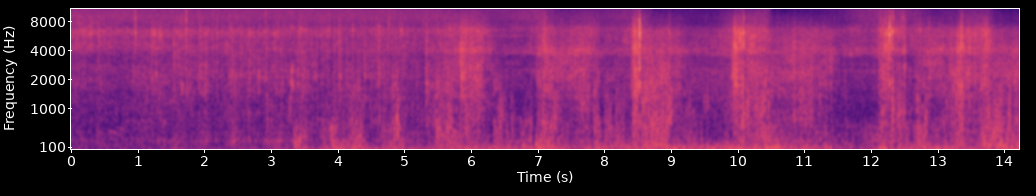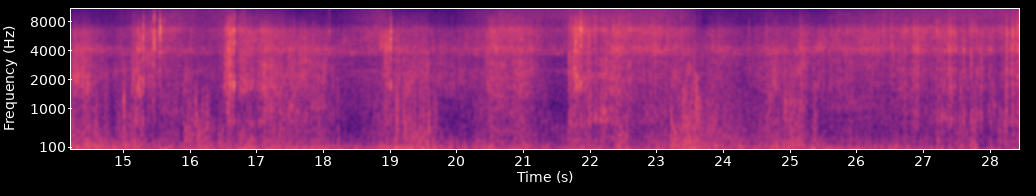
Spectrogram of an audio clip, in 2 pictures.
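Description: Wind buffeting a helmet-mounted camera microphone while a mountain bike rides fast down a dirt and gravel trail, with tyre rumble and repeated knocks and rattles from the bike over bumps. The noise builds over the first few seconds as the bike picks up speed, then stays loud.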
